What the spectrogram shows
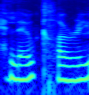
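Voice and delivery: eerie, unsettling, creepy voice. Mimicking the co-host's greeting: imitating a creepy greeting. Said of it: "You sounded like".

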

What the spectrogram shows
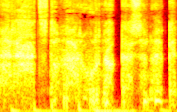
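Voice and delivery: said quietly, softly, hushed. Narrator reads the little blond boy's answer to Boka, said quietly. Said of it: "mondta halkan a kis szőke".

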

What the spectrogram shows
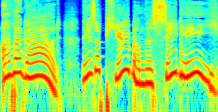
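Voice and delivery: mock, very loud, shrill, very high room-filling shout. Retelling what a woman announced to everyone within 100 meters: retelling a very loud shout. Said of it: "she says in her loudest voice possible".

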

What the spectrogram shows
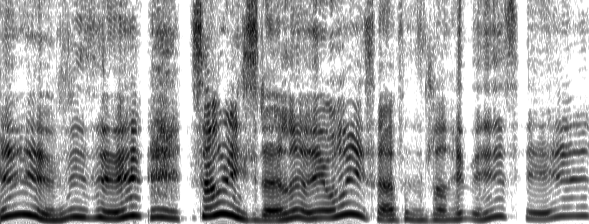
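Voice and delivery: high voice, drawn-out oh. Picturing the same scene, imitating Pip. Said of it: "And Pip there".

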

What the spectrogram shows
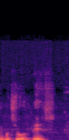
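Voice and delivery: goading, hushed, taunting stage half-whisper. Retelling what the devil on the shoulder says: imitating a half-whisper. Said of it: "the devil on my shoulder just whispered".

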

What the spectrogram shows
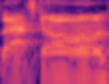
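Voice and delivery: flat, raspy monotone smoker's voice. Retelling what an older woman umpire called out, in her monotone smoker's voice. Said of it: "she has like this real monotone, like she's smoked Camel cigarettes for 40 years voice".

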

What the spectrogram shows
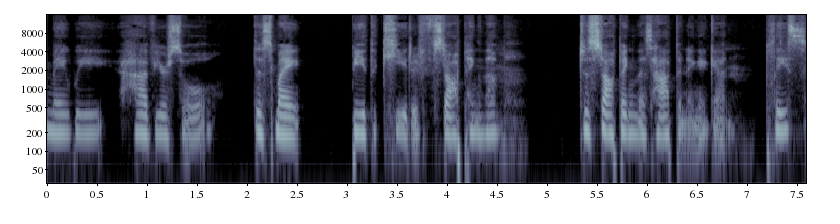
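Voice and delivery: very, very soft and quick. A character walks up to the Minotaur and speaks to him in a very soft voice. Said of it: "very, very softly says".

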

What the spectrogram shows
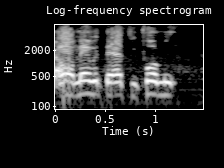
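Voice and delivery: plain

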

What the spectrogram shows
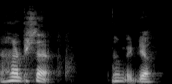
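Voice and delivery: unsure, losing confidence, trailing off. Answering doubt about building it in five days, trailing off, losing confidence. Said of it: "Just kinda trailed off there at the end".

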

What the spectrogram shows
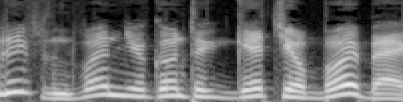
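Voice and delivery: cartoon bear voice. Presenting a chosen ADR piece, asked to do the bear's voice from The Cleveland Show. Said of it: "do the bear's voice".

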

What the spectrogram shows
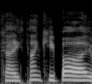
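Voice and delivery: very high put-on voice. Quoting what they said before leaving, in a high voice. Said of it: "my high voice".

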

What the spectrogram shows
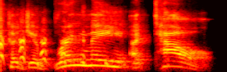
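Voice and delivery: put-on loud, scary, no-nonsense tone. Retelling what she asked after fixing the sink leak, imitating her scary tone. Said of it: "in the tone of voice scary".

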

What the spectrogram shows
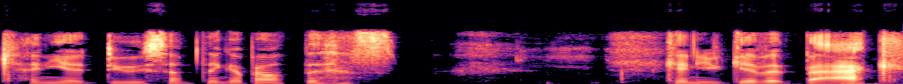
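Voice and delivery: hushed half-whisper, leaning close, in character. Asking another character for help in a game scene: half-whispering in character. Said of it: "and whisper".

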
